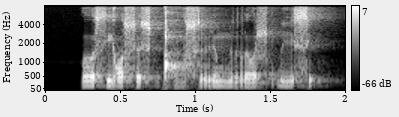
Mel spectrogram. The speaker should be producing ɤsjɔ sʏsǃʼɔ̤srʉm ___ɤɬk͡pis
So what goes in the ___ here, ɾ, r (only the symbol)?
r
